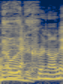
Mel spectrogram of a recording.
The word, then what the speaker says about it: olecranon: The first of my three is olecranon. Do you know what this is? Your olecranon.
